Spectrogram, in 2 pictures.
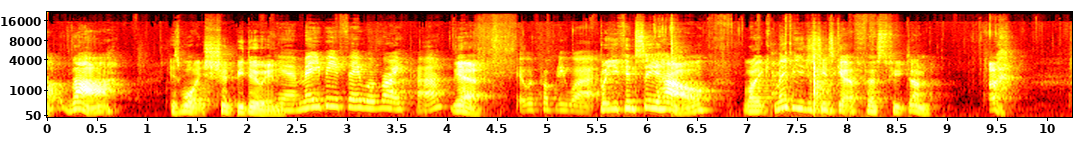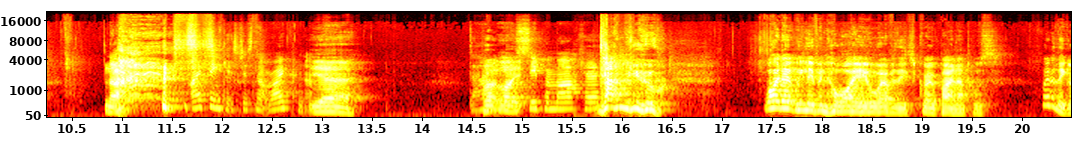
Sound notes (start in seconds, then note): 9.4 grunts; 10.9 laughs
